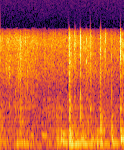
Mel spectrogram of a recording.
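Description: A few light, sharp clicks and taps starting about a second and a half in, over a low steady hum.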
